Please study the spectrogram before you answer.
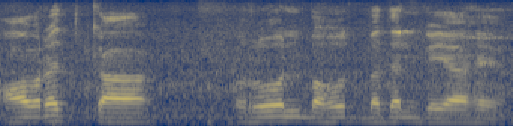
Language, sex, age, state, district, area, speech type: Urdu, male, 30-45, Delhi, South Delhi, rural, spontaneous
